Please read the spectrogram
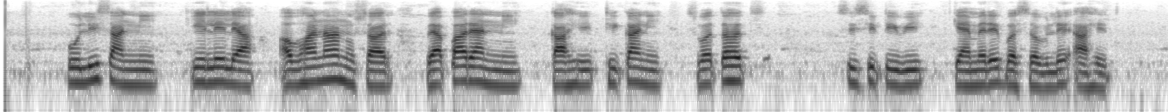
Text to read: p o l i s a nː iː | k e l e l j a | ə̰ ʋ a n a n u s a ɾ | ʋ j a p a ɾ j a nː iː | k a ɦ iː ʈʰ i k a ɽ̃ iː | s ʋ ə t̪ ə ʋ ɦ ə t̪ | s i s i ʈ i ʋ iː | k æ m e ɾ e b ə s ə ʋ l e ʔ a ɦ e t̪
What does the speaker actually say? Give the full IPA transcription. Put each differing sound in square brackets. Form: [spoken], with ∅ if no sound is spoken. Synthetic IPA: p o l i s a nː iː | k e l e l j a | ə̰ ʋ a n a n u s a ɾ | ʋ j a p a ɾ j a nː iː | k a ɦ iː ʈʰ i k a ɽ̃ iː | s ʋ ə t̪ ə [∅] ɦ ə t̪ | s i s i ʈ i ʋ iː | k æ m e ɾ e b ə s ə ʋ l e ʔ a ɦ e t̪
